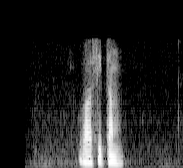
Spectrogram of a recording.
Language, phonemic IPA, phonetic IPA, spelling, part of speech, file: Tamil, /ʋɑːtʃɪd̪ɐm/, [ʋäːsɪd̪ɐm], வாசிதம், noun, Ta-வாசிதம்.oga
- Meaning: cry of birds, beasts, etc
